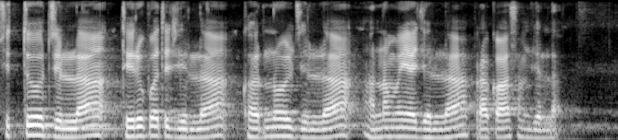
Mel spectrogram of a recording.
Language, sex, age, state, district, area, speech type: Telugu, male, 30-45, Andhra Pradesh, Chittoor, urban, spontaneous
